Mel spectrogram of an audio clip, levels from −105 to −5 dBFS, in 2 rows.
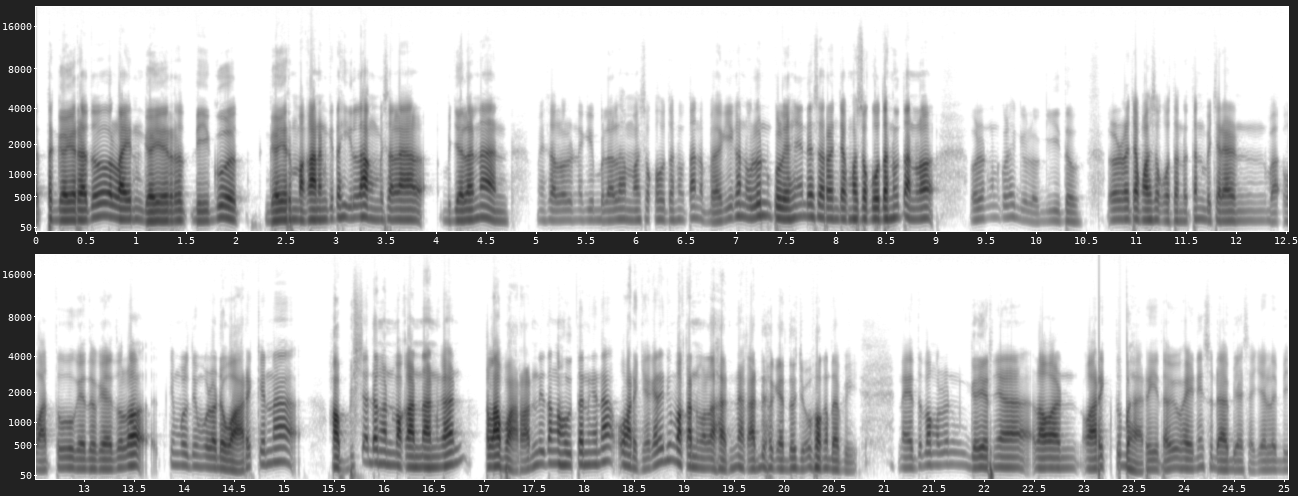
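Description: Speech, with a burst of processor overload crackle from 23.15 to 23.36 s: missed buffer deadlines skip audio in roughly 3 ms slices, leaving hard-edged gaps.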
